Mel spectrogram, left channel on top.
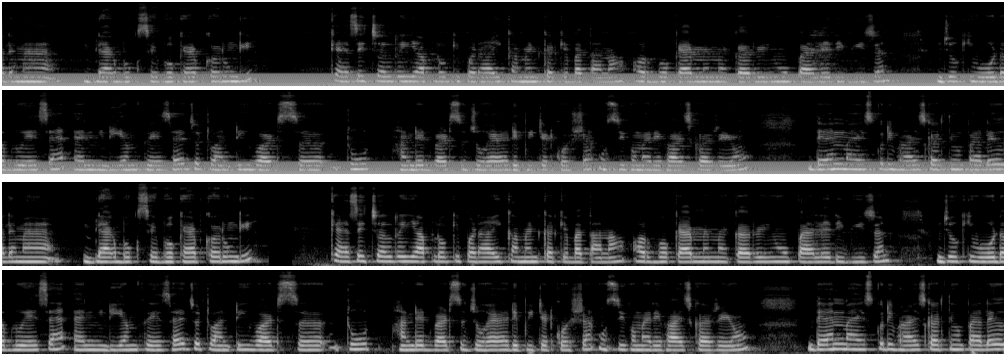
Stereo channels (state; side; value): noise; left; hum, 3 dB below the sound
